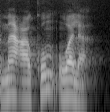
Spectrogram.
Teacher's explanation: الميم في معكم ميم ساكنة أتى بعدها حرف الواو، والواو من حروف الإظهار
